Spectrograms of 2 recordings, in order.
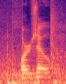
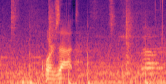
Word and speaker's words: orgeat: It's orgeat, orzat, orgeat. Whichever way you want to However you pronounce want to say it.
